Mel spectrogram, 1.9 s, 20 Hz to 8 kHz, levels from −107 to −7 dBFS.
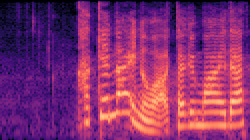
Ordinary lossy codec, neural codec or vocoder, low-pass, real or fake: none; codec, 16 kHz, 8 kbps, FreqCodec, smaller model; none; fake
